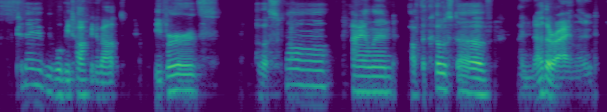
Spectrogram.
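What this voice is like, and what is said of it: Soothing NPR radio host voice. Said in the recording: “NPR voice ... That's your dream voice ... that's exactly how he sounded all the time”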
